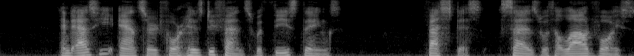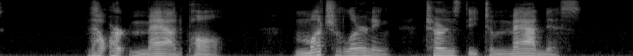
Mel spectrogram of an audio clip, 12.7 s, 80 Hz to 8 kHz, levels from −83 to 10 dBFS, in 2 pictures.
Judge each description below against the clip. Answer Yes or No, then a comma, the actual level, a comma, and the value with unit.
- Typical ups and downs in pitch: Yes, average, 3.4 semitones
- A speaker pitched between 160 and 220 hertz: No, low, 115 Hz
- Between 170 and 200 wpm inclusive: No, slow, 135 wpm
